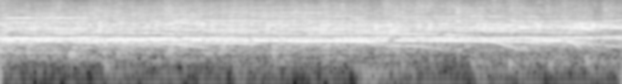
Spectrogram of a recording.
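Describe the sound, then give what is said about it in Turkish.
A crowd applauds and cheers a guest musician loudly and steadily, with bright whistles and whoops rising over dense clapping throughout. “Büyük alkışlarınızı bilen Balkan güzeller.”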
